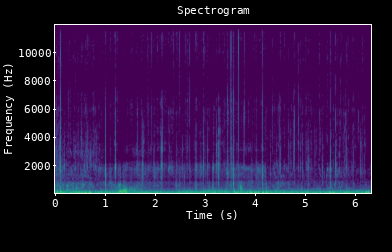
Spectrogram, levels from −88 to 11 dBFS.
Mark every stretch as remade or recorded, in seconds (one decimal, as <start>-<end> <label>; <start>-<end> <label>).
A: 0.0-0.9 recorded; 0.9-4.2 remade; 4.2-6.3 recorded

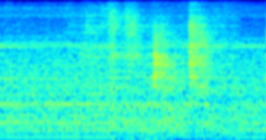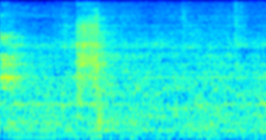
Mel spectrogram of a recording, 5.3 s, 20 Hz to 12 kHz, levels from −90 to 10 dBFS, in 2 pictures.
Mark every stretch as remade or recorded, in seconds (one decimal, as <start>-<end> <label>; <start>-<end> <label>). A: 0.0-1.1 recorded; 1.1-2.4 remade; 2.4-3.2 recorded; 3.2-5.3 remade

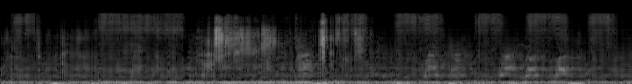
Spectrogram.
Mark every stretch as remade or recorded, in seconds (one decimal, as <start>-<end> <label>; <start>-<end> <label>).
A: 0.0-6.3 remade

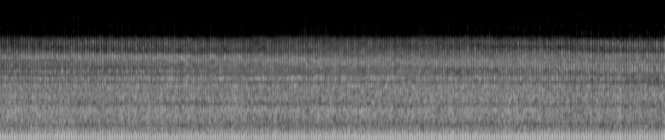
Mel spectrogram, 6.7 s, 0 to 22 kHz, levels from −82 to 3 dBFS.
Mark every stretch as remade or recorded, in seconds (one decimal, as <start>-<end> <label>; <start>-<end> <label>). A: 0.0-1.7 recorded; 1.7-4.4 remade; 4.4-6.7 recorded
